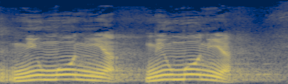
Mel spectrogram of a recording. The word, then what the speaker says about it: pneumonia: Another word is pneumonia. Pneumonia, here P is silent. Here P is the silent letter.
